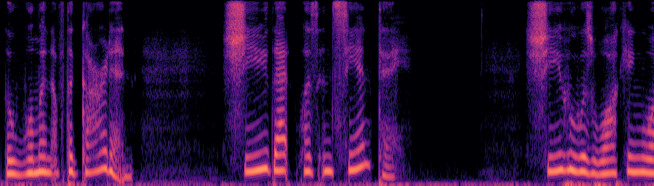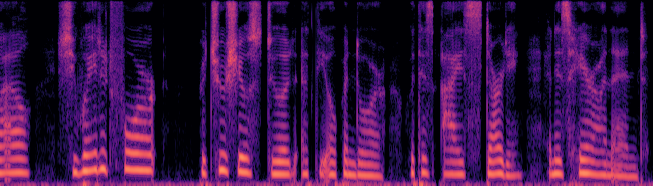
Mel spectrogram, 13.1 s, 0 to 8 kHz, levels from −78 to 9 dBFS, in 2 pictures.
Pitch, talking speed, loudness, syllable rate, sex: 220 Hz, 135 wpm, -19 LUFS, 4.4 syllables/s, female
